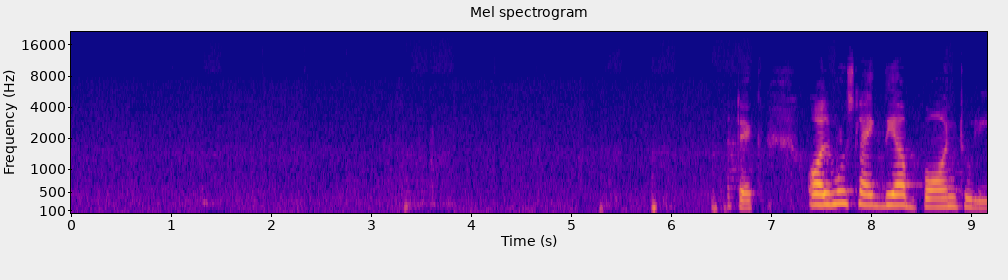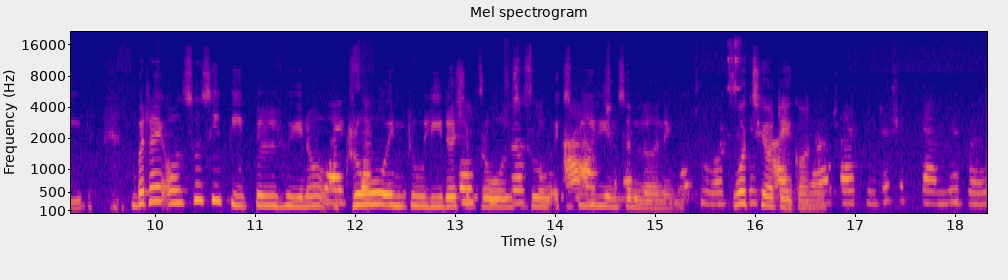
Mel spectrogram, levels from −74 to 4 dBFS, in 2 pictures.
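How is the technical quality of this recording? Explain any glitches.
The recording has three recurring faults, all typical of a call path.

Comfort noise in place of the background appears from 0.0 to 1.31 s, 1.53 to 3.33 s, 3.85 to 5.29 s, 5.53 to 5.81 s and 6.05 to 6.41 s. Discontinuous transmission, likely Opus DTX, stopped sending during pauses, so the receiver generated synthetic noise. The real background becomes a flat, featureless hiss about 1 to 2 dB quieter.

Speech is suppressed in double talk at 6.93 to 7.05 s, 8.08 to 8.32 s, 9.46 to 13.35 s and 16.16 to 16.87 s. With both sides talking, the echo canceller likely mistook this talker for echo and turned it down. The voice dips by roughly 10 to 20 dB, for around 0.7 s in total during the long stretch.

Echo leak occurs at 7.68 to 7.72 s and 13.21 to 14.12 s. A loudspeaker-side echo canceller likely let part of the microphone pickup through, and it was sent back. 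The result is a faint delayed copy of the voice trailing by 243 ms. The first is a brief scrap roughly 35 dB down. The second is a longer stretch roughly 20 dB below the speech.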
